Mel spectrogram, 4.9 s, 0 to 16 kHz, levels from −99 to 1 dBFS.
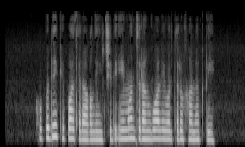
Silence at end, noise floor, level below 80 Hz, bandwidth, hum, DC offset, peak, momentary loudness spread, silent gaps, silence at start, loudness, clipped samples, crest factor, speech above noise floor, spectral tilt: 0.65 s; -70 dBFS; -80 dBFS; 11 kHz; none; under 0.1%; -8 dBFS; 9 LU; none; 0.7 s; -27 LUFS; under 0.1%; 20 dB; 43 dB; -6 dB/octave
